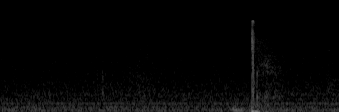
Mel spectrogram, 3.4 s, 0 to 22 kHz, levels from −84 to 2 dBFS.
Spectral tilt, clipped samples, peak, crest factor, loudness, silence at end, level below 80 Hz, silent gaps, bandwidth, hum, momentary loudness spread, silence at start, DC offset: -3 dB/octave; under 0.1%; -28 dBFS; 32 dB; -61 LUFS; 0 s; -66 dBFS; none; 10 kHz; none; 14 LU; 0 s; under 0.1%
